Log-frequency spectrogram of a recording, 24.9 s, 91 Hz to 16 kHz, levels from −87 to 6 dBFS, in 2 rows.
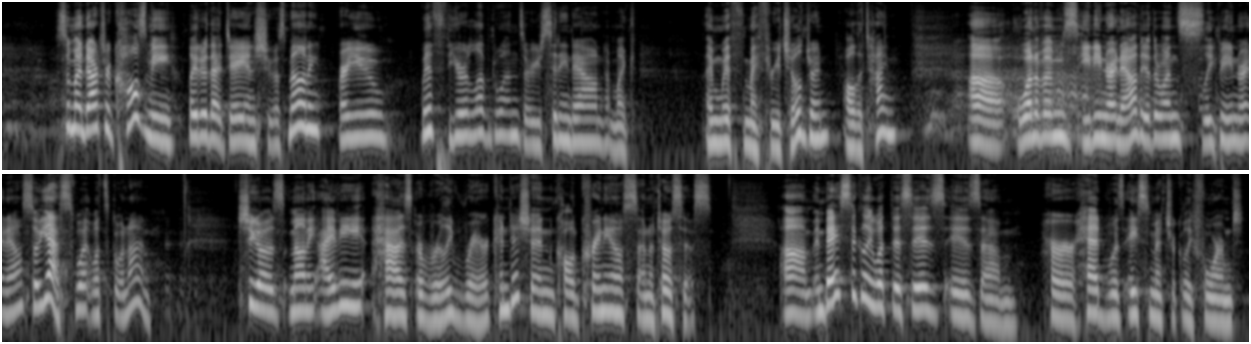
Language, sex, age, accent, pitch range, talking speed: English, female, 30-49, American, 200-270 Hz, 180 wpm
